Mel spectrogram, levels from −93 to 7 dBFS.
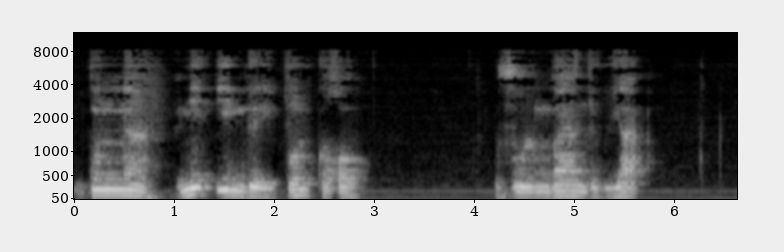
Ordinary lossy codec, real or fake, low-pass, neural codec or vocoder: MP3, 32 kbps; fake; 10.8 kHz; codec, 32 kHz, 1.9 kbps, SNAC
